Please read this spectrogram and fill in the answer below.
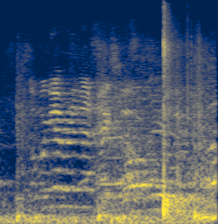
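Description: A single sharp impact about one and a half seconds in, over the chatter of people in a large hall.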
